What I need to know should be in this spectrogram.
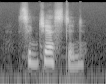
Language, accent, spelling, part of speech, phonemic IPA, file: English, US, suggested, adjective / verb, /sə(ɡ)ˈd͡ʒɛstɪd/, En-us-suggested.ogg
- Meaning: simple past and past participle of suggest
